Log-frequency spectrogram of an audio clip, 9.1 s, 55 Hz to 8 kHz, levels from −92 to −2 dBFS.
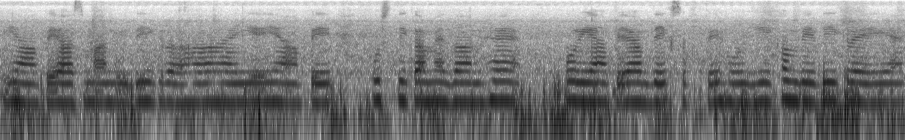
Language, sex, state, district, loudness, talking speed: Hindi, female, Haryana, Charkhi Dadri, -20 LUFS, 165 wpm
